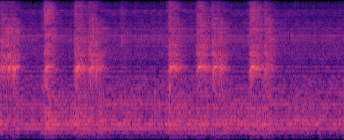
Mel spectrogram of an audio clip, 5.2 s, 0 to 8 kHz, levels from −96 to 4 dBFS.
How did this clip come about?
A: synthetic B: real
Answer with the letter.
A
